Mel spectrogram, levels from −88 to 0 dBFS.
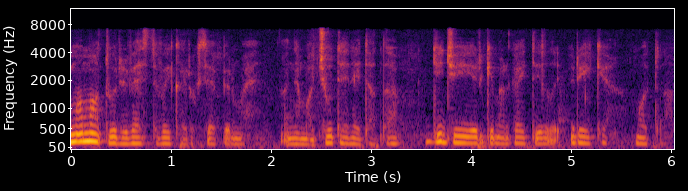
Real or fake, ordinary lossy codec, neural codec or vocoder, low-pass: real; AAC, 64 kbps; none; 7.2 kHz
